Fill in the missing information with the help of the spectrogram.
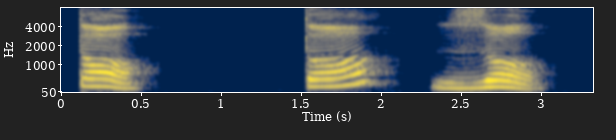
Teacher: कोई गोन्ना की आवाज नहीं आएगी, जो या तोई या जोई, इस तरह की आवाजें नहीं आएंगी, सीधा सिंपल तो, जो।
